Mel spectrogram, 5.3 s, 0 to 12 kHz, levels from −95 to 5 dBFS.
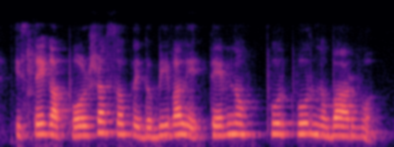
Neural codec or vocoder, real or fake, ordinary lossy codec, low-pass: none; real; Opus, 32 kbps; 7.2 kHz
